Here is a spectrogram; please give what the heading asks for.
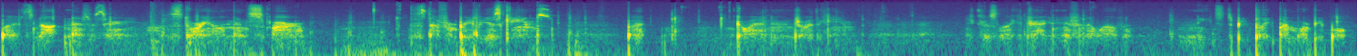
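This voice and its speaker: A game reviewer talking casually in a soft ASMR whisper, with frequent "like" and "um" fillers. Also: normal speed, pauses often, rough recording. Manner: soft unvoiced whisper throughout.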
